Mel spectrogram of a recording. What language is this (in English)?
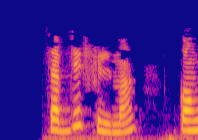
Gujarati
